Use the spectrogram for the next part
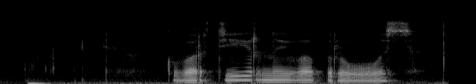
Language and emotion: Russian, sad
